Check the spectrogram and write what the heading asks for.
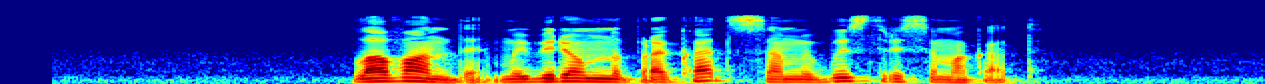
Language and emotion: Russian, neutral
